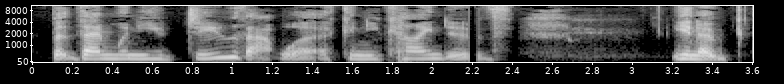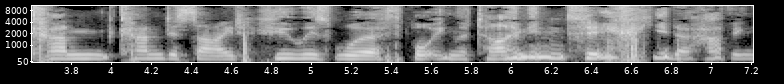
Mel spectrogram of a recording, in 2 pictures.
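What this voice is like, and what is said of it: Yorkshire English accent. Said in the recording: “accent ... I'm from Yorkshire”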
